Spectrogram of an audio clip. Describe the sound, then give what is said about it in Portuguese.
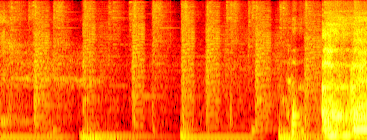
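A few harsh, throaty coughs in quick succession, each a short rough burst, with the final cough the loudest and most forceful, heard alone without speech. “Tossiu antes, né?”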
